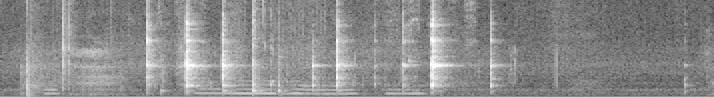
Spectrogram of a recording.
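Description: Glass beaker clinking as a pocket pH tester's probe is dipped and stirred in it, knocking against the glass: about half a dozen light, ringing clinks over the first three seconds.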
